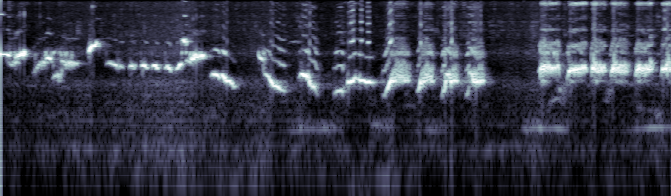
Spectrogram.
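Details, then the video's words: White-rumped shama song from a lure and tutor recording for shamas: sliding whistled notes rising and dipping, then a quick series of rich buzzy notes repeated about five times, ending in short steady whistles. "Pancingan Murai Batu Gacor Auto NYAUT cepat RESPON Buat Masteran Burung Murai Agar Gacor Full Isian"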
